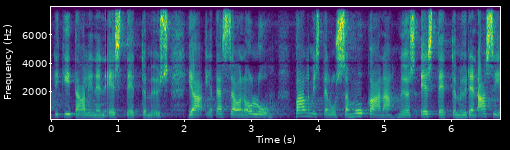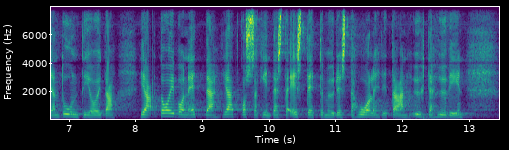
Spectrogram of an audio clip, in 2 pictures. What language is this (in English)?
Finnish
